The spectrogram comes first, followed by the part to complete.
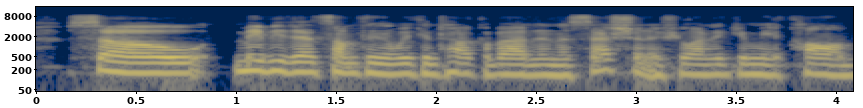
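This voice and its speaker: A woman is speaking. Her pace is fairly quick. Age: 50s. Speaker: spiritual teacher and medium. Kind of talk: live-streamed podcast with viewer readings. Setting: live stream. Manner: casual, with many filler words.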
